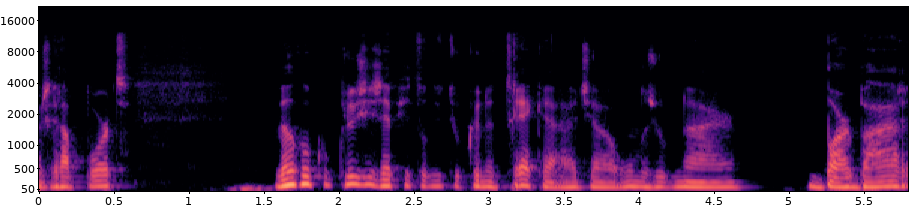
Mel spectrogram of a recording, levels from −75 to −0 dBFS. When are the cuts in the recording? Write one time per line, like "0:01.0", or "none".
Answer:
none

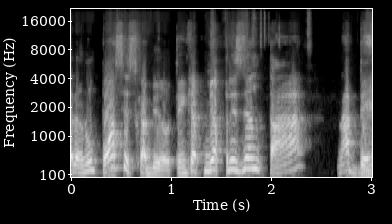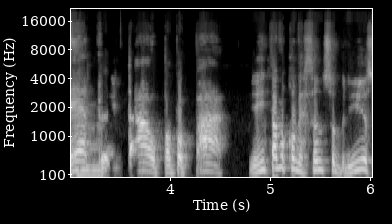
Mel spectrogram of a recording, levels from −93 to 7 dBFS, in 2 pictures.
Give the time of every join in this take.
none

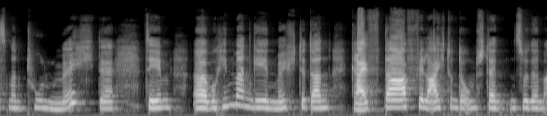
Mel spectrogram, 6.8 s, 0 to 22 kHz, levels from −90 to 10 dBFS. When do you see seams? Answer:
0:01.8
0:04.8

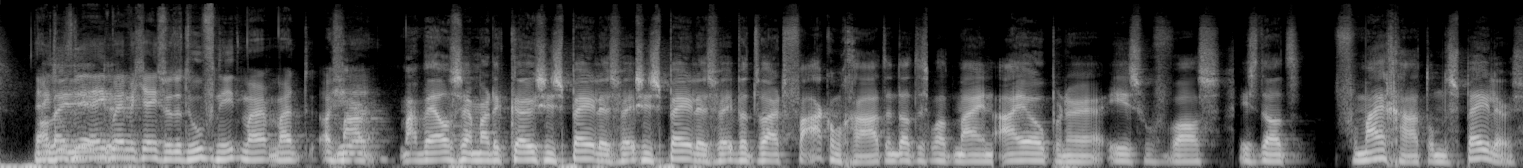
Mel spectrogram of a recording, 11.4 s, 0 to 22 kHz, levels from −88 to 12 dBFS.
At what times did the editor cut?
0:04.8
0:06.9
0:07.4
0:09.2
0:09.9

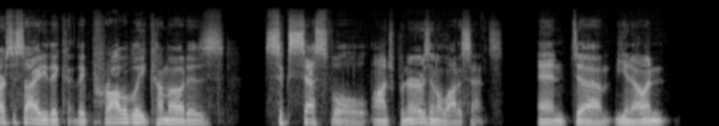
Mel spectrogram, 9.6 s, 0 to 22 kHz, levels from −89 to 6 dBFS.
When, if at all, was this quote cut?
none

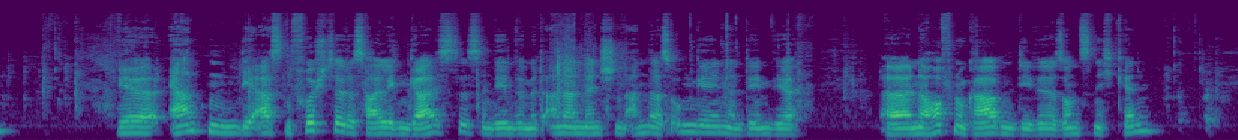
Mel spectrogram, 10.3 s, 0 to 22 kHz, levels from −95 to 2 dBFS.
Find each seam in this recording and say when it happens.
none

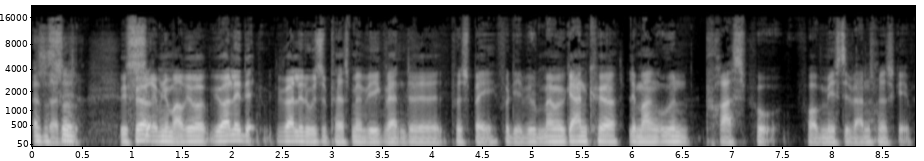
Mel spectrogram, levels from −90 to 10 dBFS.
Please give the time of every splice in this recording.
0:05.9
0:06.7

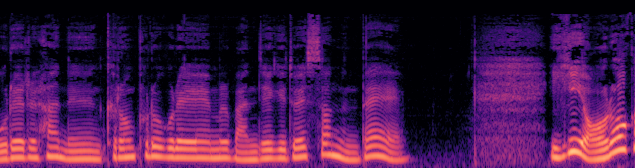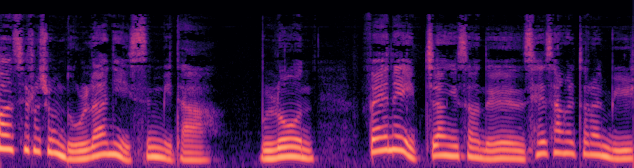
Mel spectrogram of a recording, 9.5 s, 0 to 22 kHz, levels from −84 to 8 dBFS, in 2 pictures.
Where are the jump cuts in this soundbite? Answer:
none

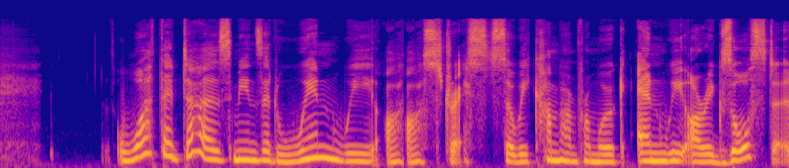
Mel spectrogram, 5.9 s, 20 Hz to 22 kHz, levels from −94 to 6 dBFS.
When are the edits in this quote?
0:01.7
0:03.0

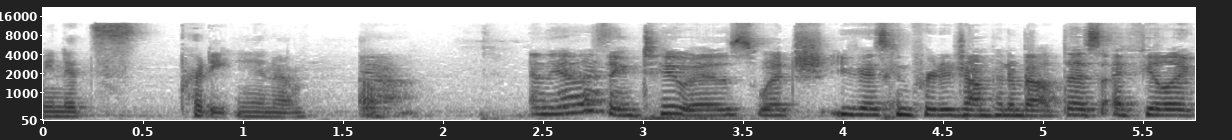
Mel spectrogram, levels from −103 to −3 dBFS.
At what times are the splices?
0:00.9
0:01.6
0:04.3

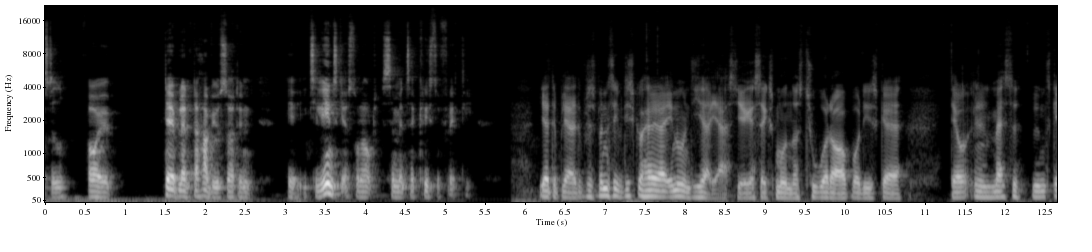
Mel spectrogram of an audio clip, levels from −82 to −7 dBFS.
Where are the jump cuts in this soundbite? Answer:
none

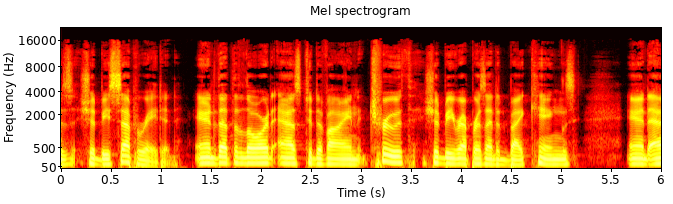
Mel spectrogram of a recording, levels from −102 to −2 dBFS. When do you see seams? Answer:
0:01.3

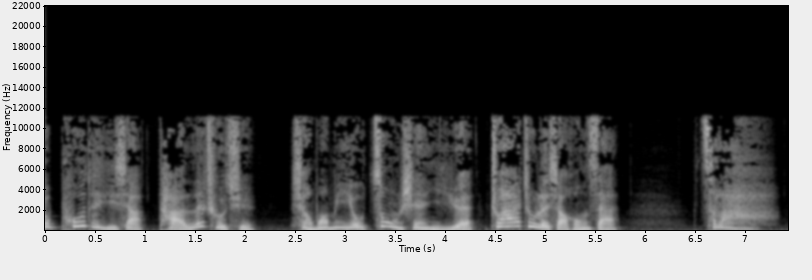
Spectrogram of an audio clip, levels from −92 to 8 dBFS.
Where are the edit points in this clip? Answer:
0:02.2
0:04.3

